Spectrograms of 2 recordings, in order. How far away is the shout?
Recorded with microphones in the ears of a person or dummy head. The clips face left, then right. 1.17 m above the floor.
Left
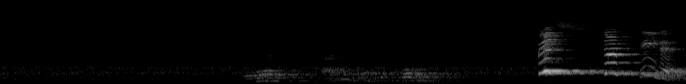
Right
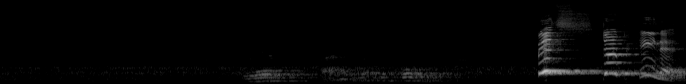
About 0.5 m.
